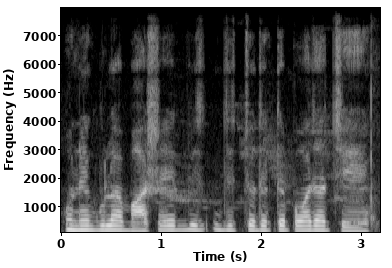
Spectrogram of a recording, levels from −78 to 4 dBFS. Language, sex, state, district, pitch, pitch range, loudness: Bengali, male, Assam, Hailakandi, 170 Hz, 165-170 Hz, -15 LUFS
